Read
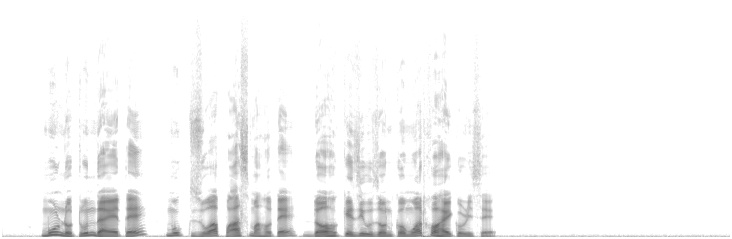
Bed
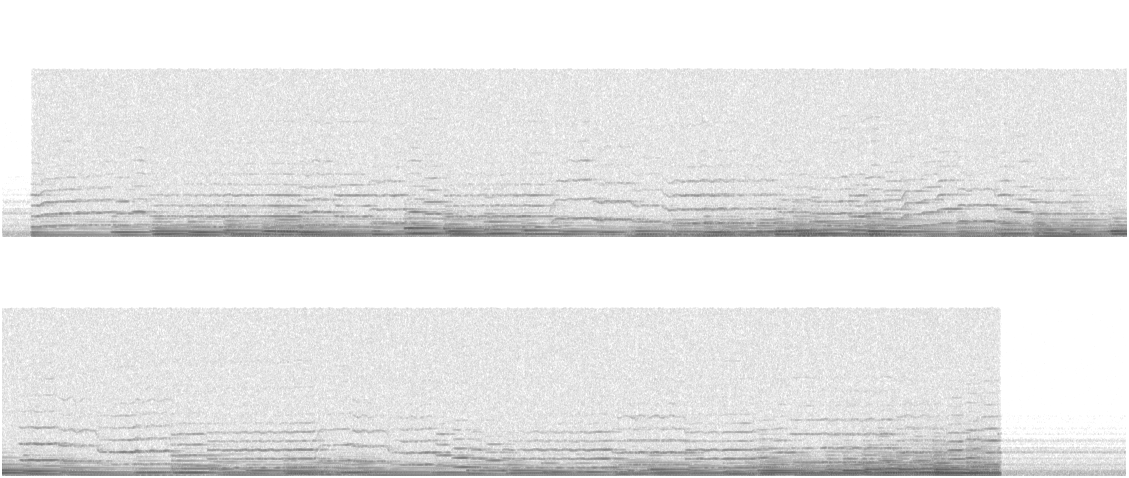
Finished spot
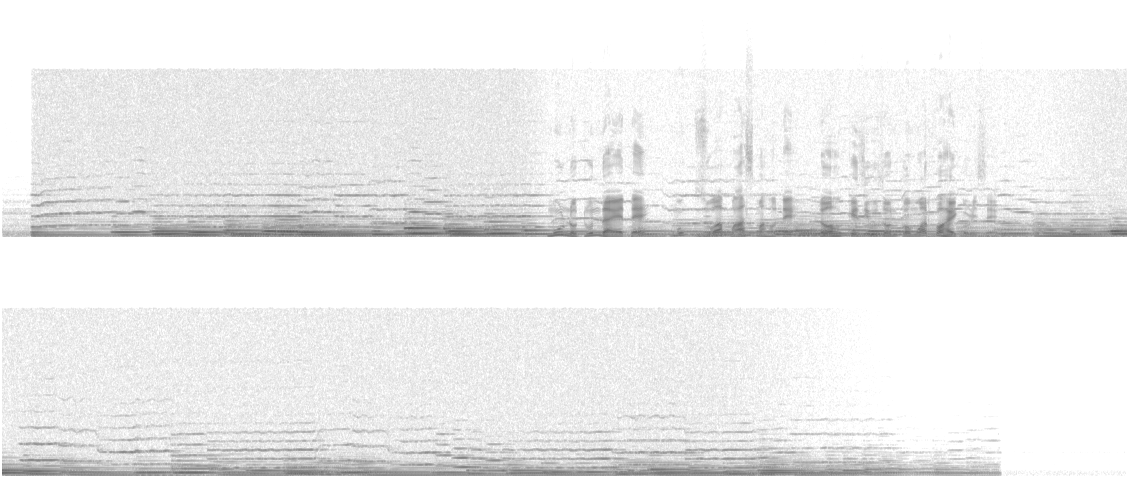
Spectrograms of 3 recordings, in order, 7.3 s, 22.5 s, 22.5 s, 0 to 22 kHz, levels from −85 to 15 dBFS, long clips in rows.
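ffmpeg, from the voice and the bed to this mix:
ffmpeg -i stem1.wav -i stem2.wav -filter_complex "[0:a]adelay=5050,volume=-4dB[link_01];[1:a]volume=4dB,afade=type=out:start_time=5.14:duration=0.34:silence=0.446684,afade=type=in:start_time=10.44:duration=0.58:silence=0.562341,afade=type=out:start_time=18.32:duration=2.02:silence=0.1[link_02];[link_01][link_02]amix=inputs=2:normalize=0" out.wav

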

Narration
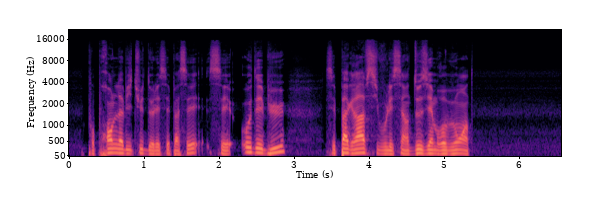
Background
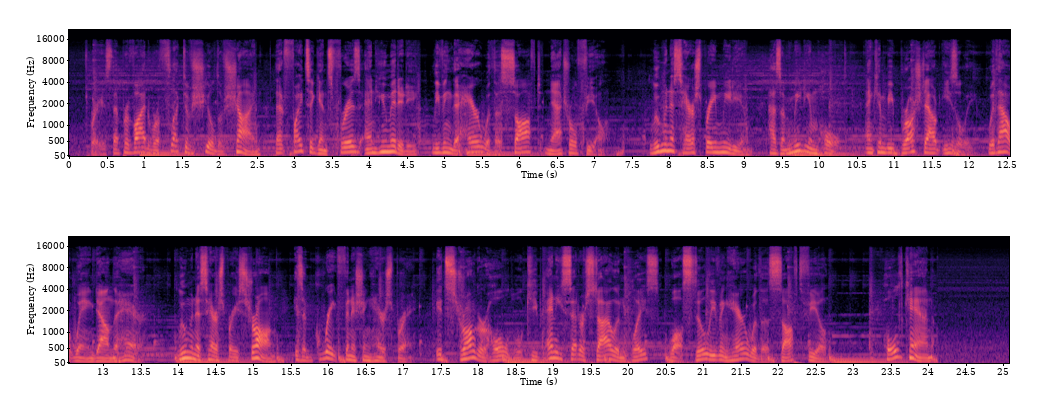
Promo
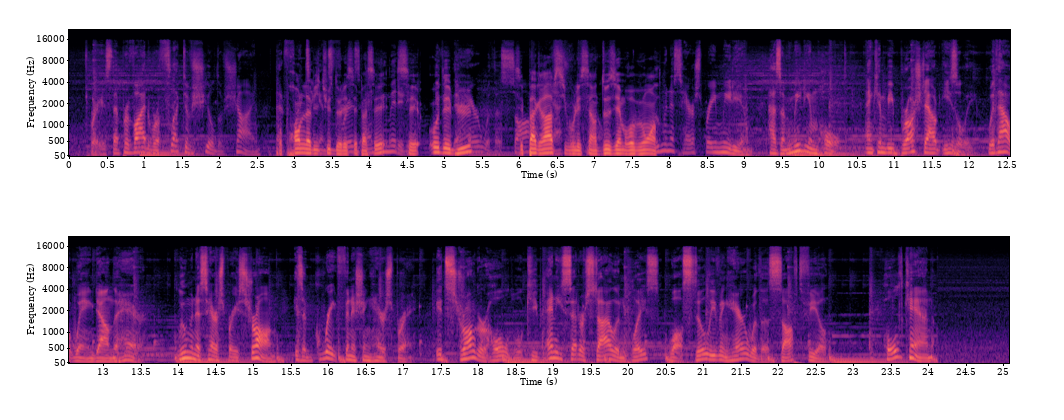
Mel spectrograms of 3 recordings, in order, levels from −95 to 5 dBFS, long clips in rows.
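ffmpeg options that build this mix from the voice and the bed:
ffmpeg -i stem1.wav -i stem2.wav -filter_complex "[0:a]adelay=2500,volume=-4dB[link_01];[1:a]volume=9dB,afade=type=out:start_time=1.22:duration=0.84:silence=0.237137,afade=type=in:start_time=8.51:duration=0.4:silence=0.211349[link_02];[link_01][link_02]amix=inputs=2:normalize=0" out.wav

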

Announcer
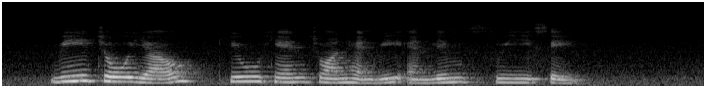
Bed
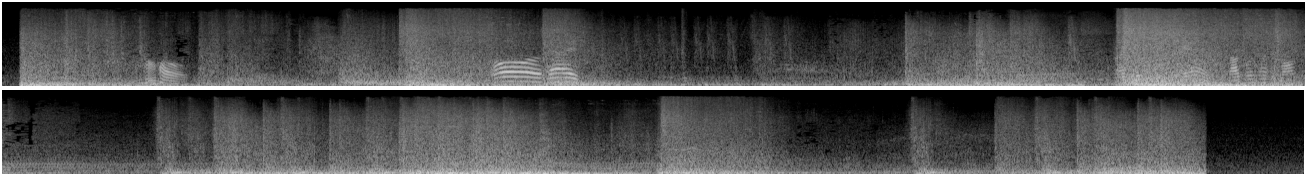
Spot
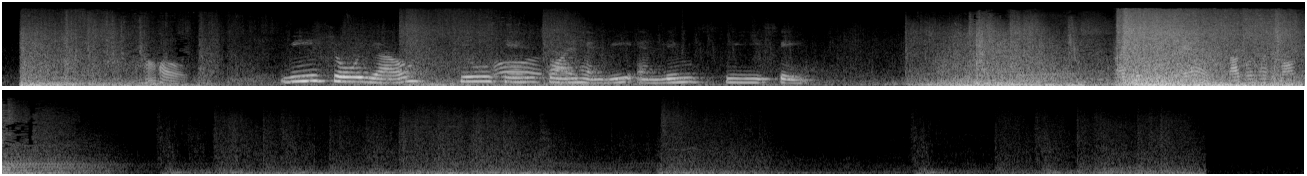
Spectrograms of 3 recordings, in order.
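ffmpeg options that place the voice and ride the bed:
ffmpeg -i stem1.wav -i stem2.wav -filter_complex "[0:a]adelay=2300,volume=-1dB[link_01];[1:a]volume=6.5dB,afade=type=out:start_time=1.99:duration=0.24:silence=0.446684,afade=type=in:start_time=9.06:duration=0.62:silence=0.281838,afade=type=out:start_time=13.05:duration=1.32:silence=0.0841395[link_02];[link_01][link_02]amix=inputs=2:normalize=0" out.wav

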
